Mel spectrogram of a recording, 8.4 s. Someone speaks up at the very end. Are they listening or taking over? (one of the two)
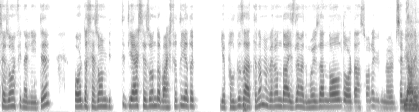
taking over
